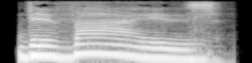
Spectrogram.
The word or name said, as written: deviser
